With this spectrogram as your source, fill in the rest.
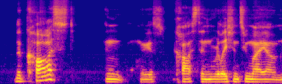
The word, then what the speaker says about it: Costen: misp pronounce my name it is the cost of money the number 10 put those two together is how you get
